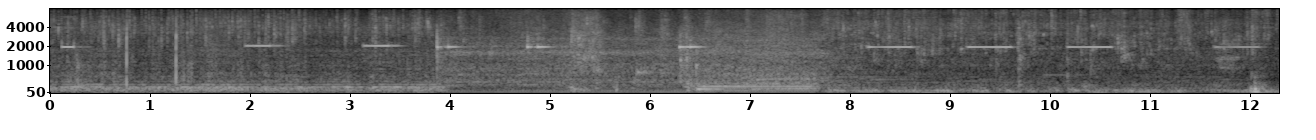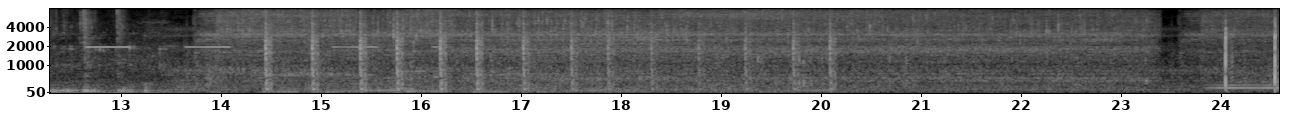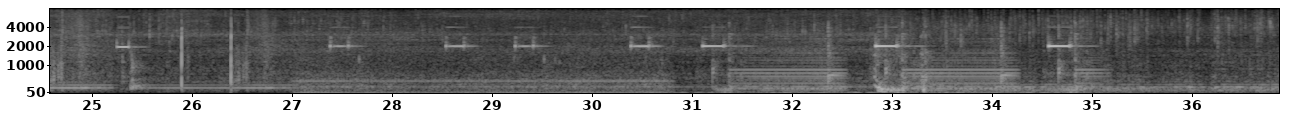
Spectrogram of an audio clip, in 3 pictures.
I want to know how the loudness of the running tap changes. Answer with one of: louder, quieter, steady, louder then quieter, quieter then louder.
quieter.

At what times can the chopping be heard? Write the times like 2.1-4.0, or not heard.
13.8-20.2.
